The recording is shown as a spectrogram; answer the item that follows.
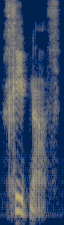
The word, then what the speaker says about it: Xidnaf: The letter X will be representing the cha sound, just like in my YouTube pseudonym, Khidnaf.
